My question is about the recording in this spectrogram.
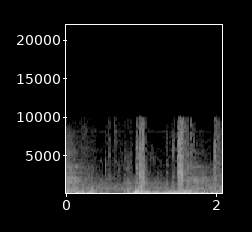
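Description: Running footsteps in snow: irregular dull crunching thuds, with sharper knocks about one second in and a second and a half in.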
